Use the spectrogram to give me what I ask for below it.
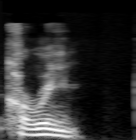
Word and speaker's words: Corrine: Hey, we are starting this podcast with Corrine Sandler. And I want to make sure I'm pronouncing your name properly. Am I pronouncing it properly? – You are, Corrine. Yes. – Okay, Corrine, because you're born in South Africa.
